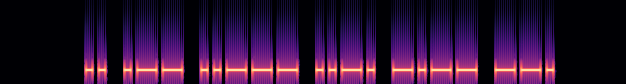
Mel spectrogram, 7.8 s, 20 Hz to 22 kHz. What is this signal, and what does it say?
Morse code, heard as a keyed tone, about 16 wpm, 700 Hz. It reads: IW2FYG
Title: DXCC-100 Call Signs - 6 Characters - Repeated 3x - 15wpm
